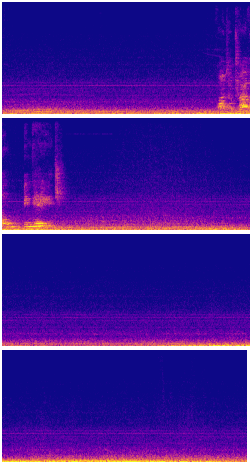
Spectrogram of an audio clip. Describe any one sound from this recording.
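A spaceship engine hums with a low rumble that swells toward the end.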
